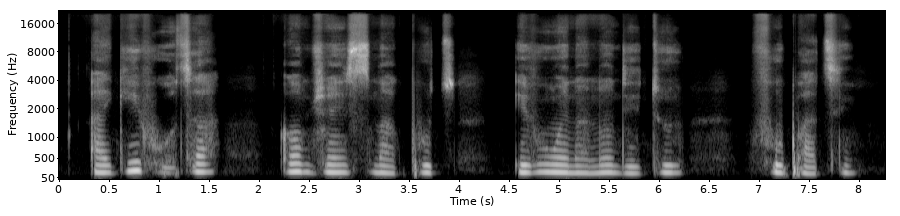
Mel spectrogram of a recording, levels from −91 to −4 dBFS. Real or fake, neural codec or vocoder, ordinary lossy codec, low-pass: fake; autoencoder, 48 kHz, 128 numbers a frame, DAC-VAE, trained on Japanese speech; none; none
